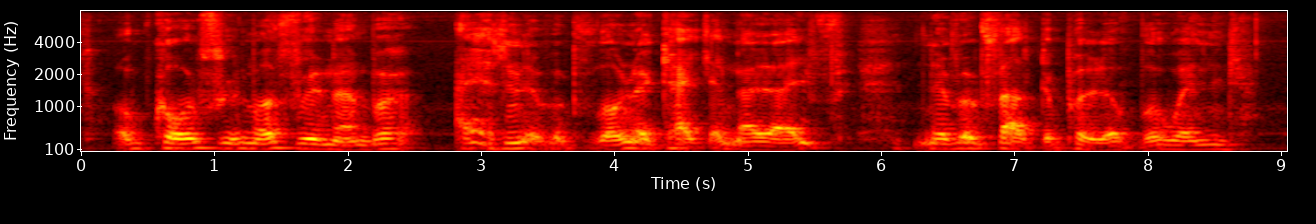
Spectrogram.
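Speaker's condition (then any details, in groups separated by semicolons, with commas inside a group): Cerebral palsy; from birth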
